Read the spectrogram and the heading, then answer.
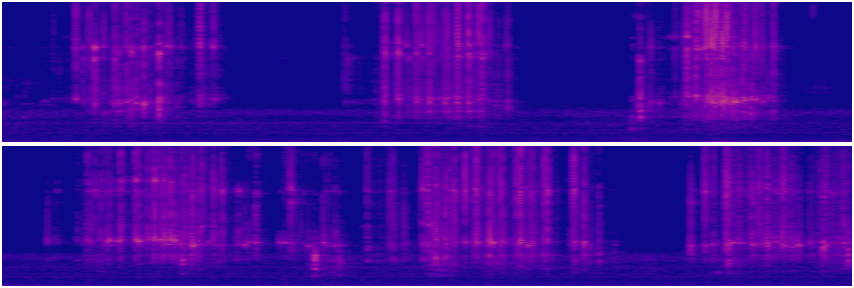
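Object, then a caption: Wooden bead roller massager. Long nails and fingertips run over the rows of wooden beads on the rods of a hand-held, solid-wood bead roller massager, rolling and clacking them. The result is several short bursts of dense, bright, rattling clicks separated by quiet pauses, with almost no low end.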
